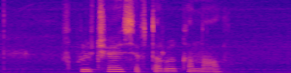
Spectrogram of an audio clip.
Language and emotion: Russian, neutral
